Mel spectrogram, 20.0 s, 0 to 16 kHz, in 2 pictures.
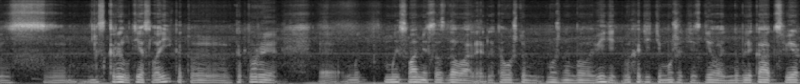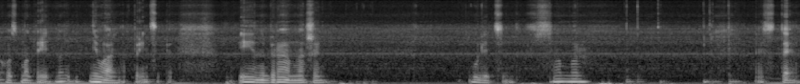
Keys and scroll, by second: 13.7-15.0 typing, 16.7-19.1 typing.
